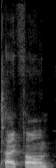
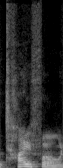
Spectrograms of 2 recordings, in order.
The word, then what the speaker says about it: typhoon: I'm being told that I mispronounced typhoon I said Typhon ferry he's like with the typhoon I was Lee yeah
